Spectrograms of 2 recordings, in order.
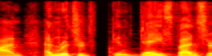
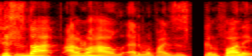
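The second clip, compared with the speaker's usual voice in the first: plain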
